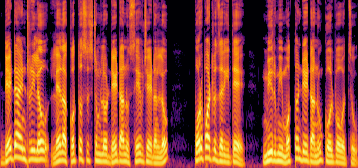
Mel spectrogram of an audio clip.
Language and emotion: Telugu, neutral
